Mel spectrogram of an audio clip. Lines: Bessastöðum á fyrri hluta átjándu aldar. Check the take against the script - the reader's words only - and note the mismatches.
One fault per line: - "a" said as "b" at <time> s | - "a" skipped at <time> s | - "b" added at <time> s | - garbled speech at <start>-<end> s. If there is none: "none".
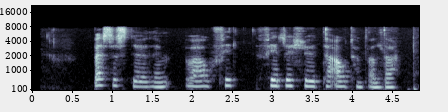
none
